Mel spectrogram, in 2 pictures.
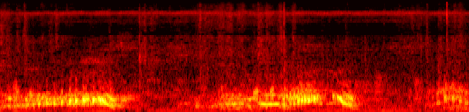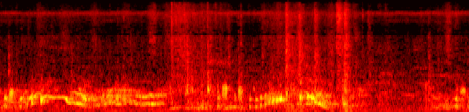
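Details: Pigeon cooing in four or five rolling, throaty phrases, each about a second long and separated by short quiet gaps.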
